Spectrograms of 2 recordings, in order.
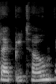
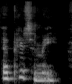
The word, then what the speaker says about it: epitome: It is not epitome, it's epitome.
